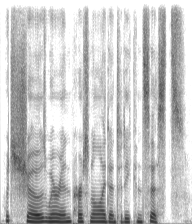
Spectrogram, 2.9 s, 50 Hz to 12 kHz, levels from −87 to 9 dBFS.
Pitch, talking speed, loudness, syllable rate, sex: 195 Hz, 125 wpm, -15 LUFS, 4.9 syllables/s, female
